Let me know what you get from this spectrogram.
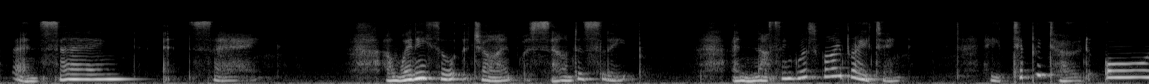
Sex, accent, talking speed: female, British, 105 wpm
